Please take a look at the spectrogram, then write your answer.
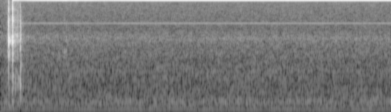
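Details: Electroluminescent (EL) lighting inverter with on/flashing switch, before modding: after the switch click, a thin, very high constant whine over a low hum as the transformer coil sings from component vibration; fix planned is neoprene foam and hot glue.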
